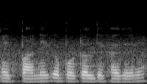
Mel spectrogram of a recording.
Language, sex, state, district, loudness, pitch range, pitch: Hindi, male, Arunachal Pradesh, Lower Dibang Valley, -18 LUFS, 135-145 Hz, 140 Hz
